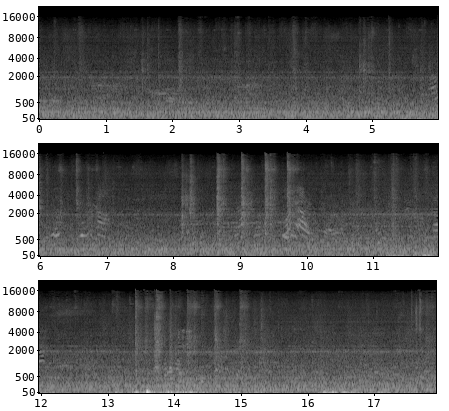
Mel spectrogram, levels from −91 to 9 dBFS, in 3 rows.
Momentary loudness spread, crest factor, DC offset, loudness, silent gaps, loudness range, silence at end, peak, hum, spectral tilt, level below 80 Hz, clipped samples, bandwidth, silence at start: 6 LU; 26 dB; under 0.1%; -37 LUFS; none; 7 LU; 0 s; -4 dBFS; none; -4.5 dB/octave; -36 dBFS; under 0.1%; 16 kHz; 0 s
